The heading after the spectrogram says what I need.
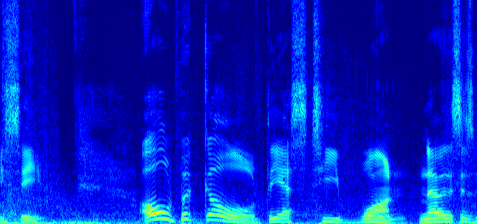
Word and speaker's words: ST-I: It's clearly the ST1. Don't pronounce it like an STI, otherwise you're going to be becoming a captain when you get that double-barreled tank and be calling it the STII, sir.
